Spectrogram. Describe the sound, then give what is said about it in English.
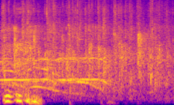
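Audience applause as a panel of speakers is invited up, a dense, steady wash of many hands clapping throughout, with a voice briefly audible beneath it at the start. “So give them a round of applause as they come up.”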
